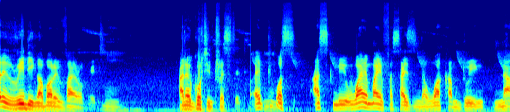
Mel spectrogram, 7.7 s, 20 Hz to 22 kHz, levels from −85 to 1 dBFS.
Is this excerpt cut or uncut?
cut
